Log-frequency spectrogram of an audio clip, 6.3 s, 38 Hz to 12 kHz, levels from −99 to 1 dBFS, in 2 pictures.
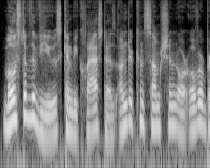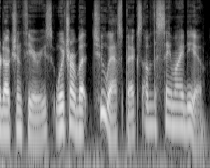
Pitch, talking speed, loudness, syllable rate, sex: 145 Hz, 220 wpm, -20 LUFS, 5.6 syllables/s, male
